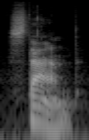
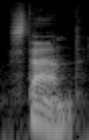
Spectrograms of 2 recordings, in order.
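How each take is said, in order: Both takes have the same delivery.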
